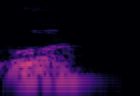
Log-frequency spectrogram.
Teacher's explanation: los bogotanos actuales no pronunciamos ciertas consonantes intervocálicas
